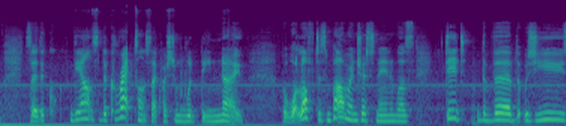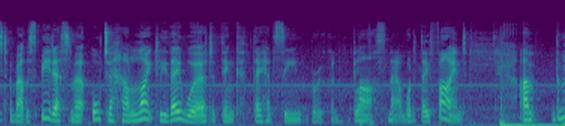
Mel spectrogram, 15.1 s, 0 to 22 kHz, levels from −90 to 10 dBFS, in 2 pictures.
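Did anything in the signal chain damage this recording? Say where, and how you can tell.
Yes. From 0.79 to 3.09 s the top end turns dull while a faint metallic shimmer rides on the brightest sounds. That is imaging from linear upsampling at the sample-rate conversion stage. Straight-line interpolation, consistent with a 22 kHz source raised to 48 kHz, leaves mirror copies of the spectrum between 11 kHz and 22 kHz, roughly 35 dB below the signal.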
